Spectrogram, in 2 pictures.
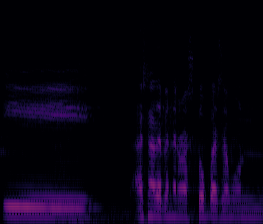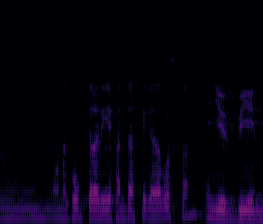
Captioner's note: non-english speech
